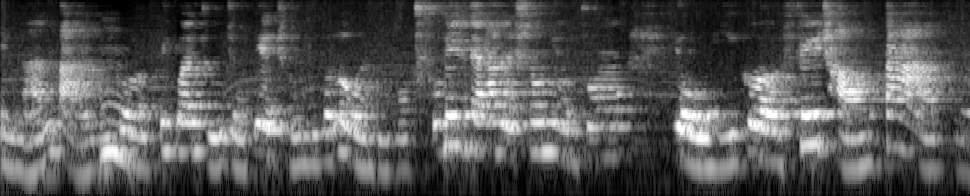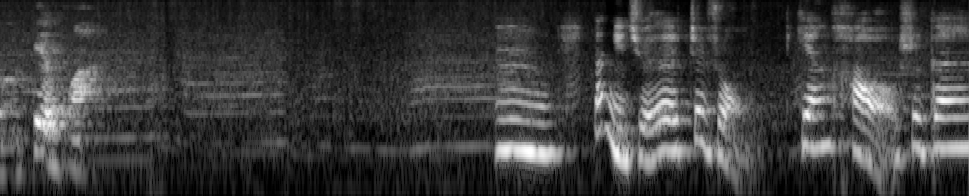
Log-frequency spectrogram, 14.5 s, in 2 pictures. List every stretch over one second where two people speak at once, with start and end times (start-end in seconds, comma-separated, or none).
none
